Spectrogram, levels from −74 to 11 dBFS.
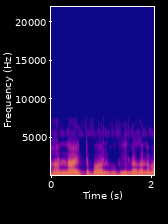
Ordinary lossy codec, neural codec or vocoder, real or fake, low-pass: none; none; real; none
